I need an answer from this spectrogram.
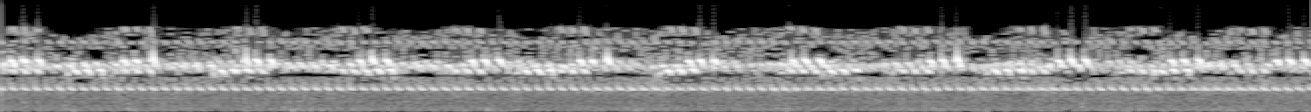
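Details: Summer night in a European forest with crickets chirping steadily; two layered high trills, one evenly pulsed and one warbling, continue without pause, their loudness rising and falling gently.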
